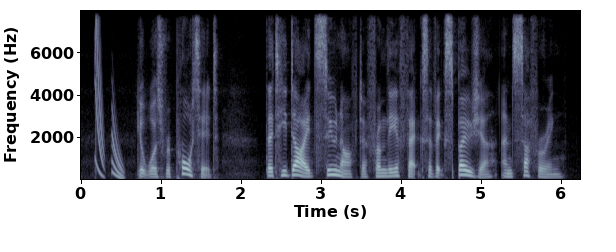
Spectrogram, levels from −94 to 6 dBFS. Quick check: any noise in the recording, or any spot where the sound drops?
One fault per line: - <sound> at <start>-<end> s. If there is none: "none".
- chirp at 0.2-0.6 s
